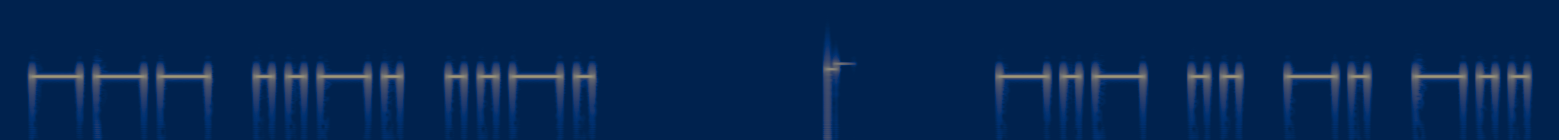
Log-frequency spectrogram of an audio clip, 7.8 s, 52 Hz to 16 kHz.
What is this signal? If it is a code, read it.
Morse code, heard as a keyed tone, about 15 wpm, 700 Hz. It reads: OFF KIND
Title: Sentences from Top 200 Words - New Word Drill - 15wpm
